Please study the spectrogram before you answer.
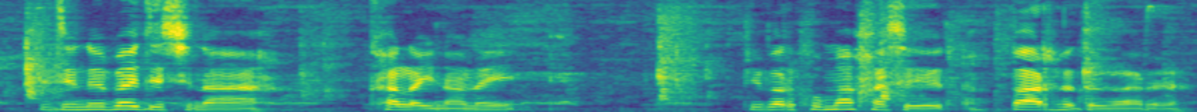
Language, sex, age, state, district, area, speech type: Bodo, female, 60+, Assam, Chirang, rural, spontaneous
